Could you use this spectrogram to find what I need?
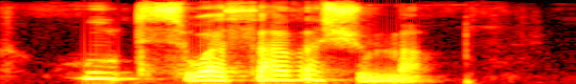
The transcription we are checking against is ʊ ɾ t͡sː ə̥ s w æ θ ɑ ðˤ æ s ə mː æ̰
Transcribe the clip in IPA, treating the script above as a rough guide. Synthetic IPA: ʊ ɾ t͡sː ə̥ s w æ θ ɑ ðˤ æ ʃ ə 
